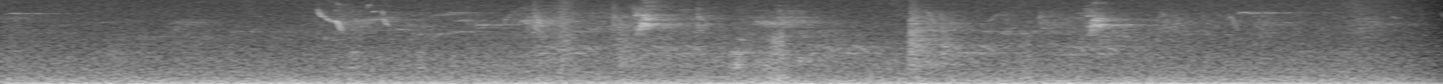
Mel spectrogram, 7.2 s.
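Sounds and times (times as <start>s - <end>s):
bird calls with whistled and chirping notes: 0.1s - 7.2s.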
